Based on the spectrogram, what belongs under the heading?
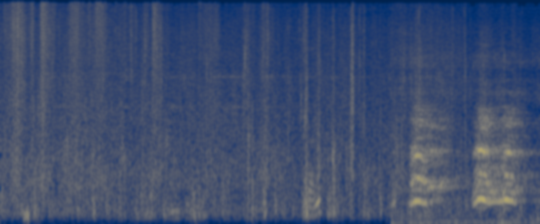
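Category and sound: animal, hunting dogs barking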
